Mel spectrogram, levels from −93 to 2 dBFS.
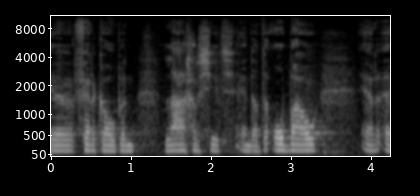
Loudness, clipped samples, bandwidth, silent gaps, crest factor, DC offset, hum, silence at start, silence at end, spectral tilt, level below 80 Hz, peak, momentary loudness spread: -39 LUFS; under 0.1%; 11 kHz; none; 18 dB; under 0.1%; none; 0 s; 0 s; -6 dB/octave; -80 dBFS; -20 dBFS; 14 LU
